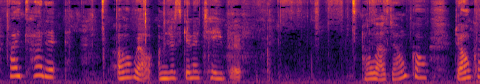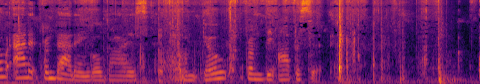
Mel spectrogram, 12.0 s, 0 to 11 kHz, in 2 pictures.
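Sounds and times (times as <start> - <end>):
cardboard box on glass table: 0.0 - 12.0.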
